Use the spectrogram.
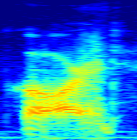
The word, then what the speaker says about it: guard: So when you see the word guard, you don't really pronounce the U. It's just guard.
